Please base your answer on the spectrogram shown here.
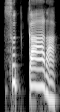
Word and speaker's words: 숟가락: 숟가락, which means spoon, is pronounced as 숟가락.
